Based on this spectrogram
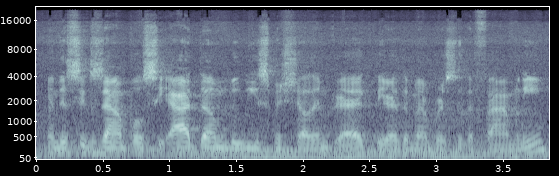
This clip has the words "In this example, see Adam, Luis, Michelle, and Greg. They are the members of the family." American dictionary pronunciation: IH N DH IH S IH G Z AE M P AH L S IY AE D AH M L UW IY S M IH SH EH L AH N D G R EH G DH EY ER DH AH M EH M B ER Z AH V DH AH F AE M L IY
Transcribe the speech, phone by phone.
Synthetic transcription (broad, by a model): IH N DH IH S IH G Z AE M P AH L S IY AE D AH M L UW IY S M IH SH EH L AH N G R EH G DH EY ER DH AH M EH M B ER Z AH V DH AH F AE M L IY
